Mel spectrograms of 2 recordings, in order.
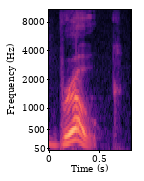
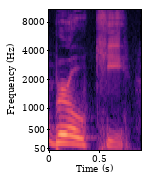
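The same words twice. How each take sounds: First: The final k is nearly silent. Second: The final k is clearly and fully pronounced. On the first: The speaker calls it right. "K mudo ... É simplesmente broke" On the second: The speaker calls it wrong. "não é broke"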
